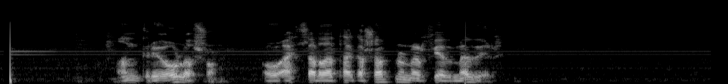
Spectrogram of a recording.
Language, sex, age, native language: Icelandic, male, 80-89, Icelandic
